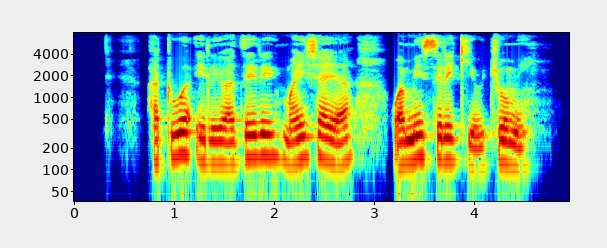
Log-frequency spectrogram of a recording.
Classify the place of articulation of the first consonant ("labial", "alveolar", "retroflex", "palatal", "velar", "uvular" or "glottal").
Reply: glottal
